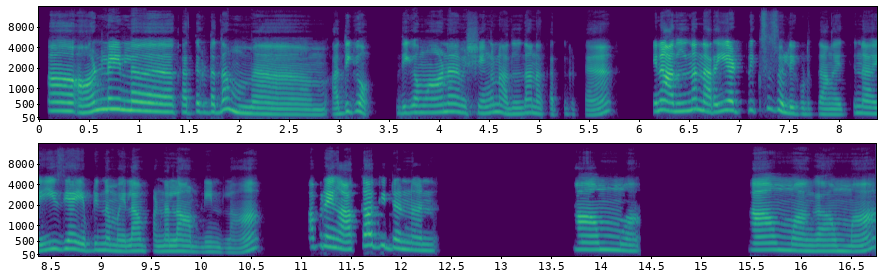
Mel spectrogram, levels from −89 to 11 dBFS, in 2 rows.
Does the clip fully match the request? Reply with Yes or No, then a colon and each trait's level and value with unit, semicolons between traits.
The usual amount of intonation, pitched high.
No: wide, 6.1 semitones; high, 215 Hz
